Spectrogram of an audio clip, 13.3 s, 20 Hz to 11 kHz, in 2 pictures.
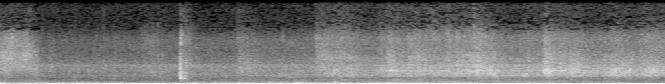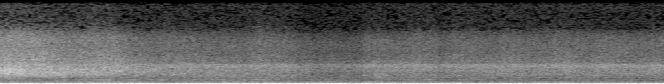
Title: Misfiring BMW 3 SERIES 2.0 318i (09/05 - 08/07)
